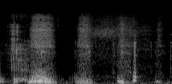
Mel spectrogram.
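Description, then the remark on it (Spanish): Peacock calls: several loud, harsh, wailing cries in quick succession, the first long and strained, followed by shorter yelping bursts, with no one talking. “Eh, vuelve el final de los pavos reales.”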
